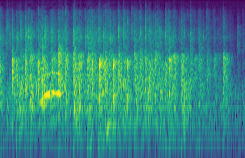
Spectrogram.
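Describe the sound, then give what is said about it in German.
Audience applause at an event, a dense, steady patter of many hands clapping that holds fairly even throughout, with faint voices mixed in beneath the clapping. “Also an der Stelle auch gleich nochmal einen Applaus an die ganzen Aufbauhelfer”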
